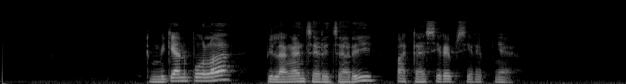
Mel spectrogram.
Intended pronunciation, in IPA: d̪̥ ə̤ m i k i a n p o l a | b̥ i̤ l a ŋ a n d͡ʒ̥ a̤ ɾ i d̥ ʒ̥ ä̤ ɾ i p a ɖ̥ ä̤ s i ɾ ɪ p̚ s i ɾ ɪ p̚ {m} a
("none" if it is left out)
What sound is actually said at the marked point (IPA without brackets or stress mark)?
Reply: ɲ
